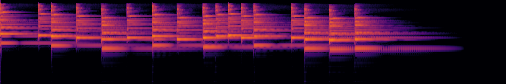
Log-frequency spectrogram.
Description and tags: Deck The Halls - Christmas jingle played with bells
I recorded some bells I've got home and made this short Deck The Halls melody afterwards using those samples.
melody, music, song, bells, bell, deck-the-halls, holiday, jingle, music-box, deck-the-hall, xmas, spirit, christmas, intro, carol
